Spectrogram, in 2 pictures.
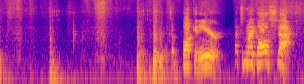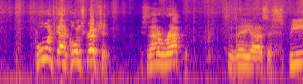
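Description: Plastic wrap crinkles as it is peeled away.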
